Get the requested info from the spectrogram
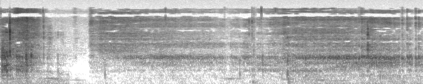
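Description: Felt-tip marker rubbing on paper as ovals are traced over: faint scratching strokes, with a louder stroke in the first half-second and the strokes growing a little louder near the end.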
